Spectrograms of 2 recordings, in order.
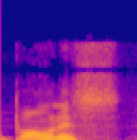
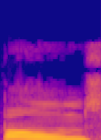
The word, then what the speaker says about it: Bonis: They bring in Ricky Bonis. Ricky Bonis. Not Bones. I used to call him Bones because I didn't know how to say his name.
